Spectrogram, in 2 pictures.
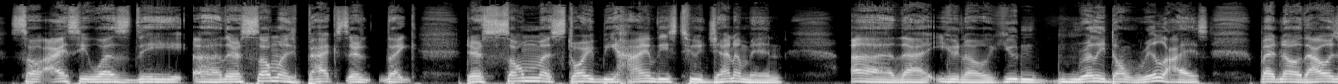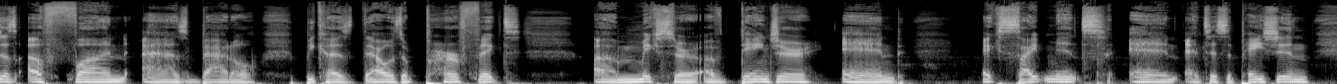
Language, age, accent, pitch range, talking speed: English, 20-39, American, 105-120 Hz, 110 wpm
